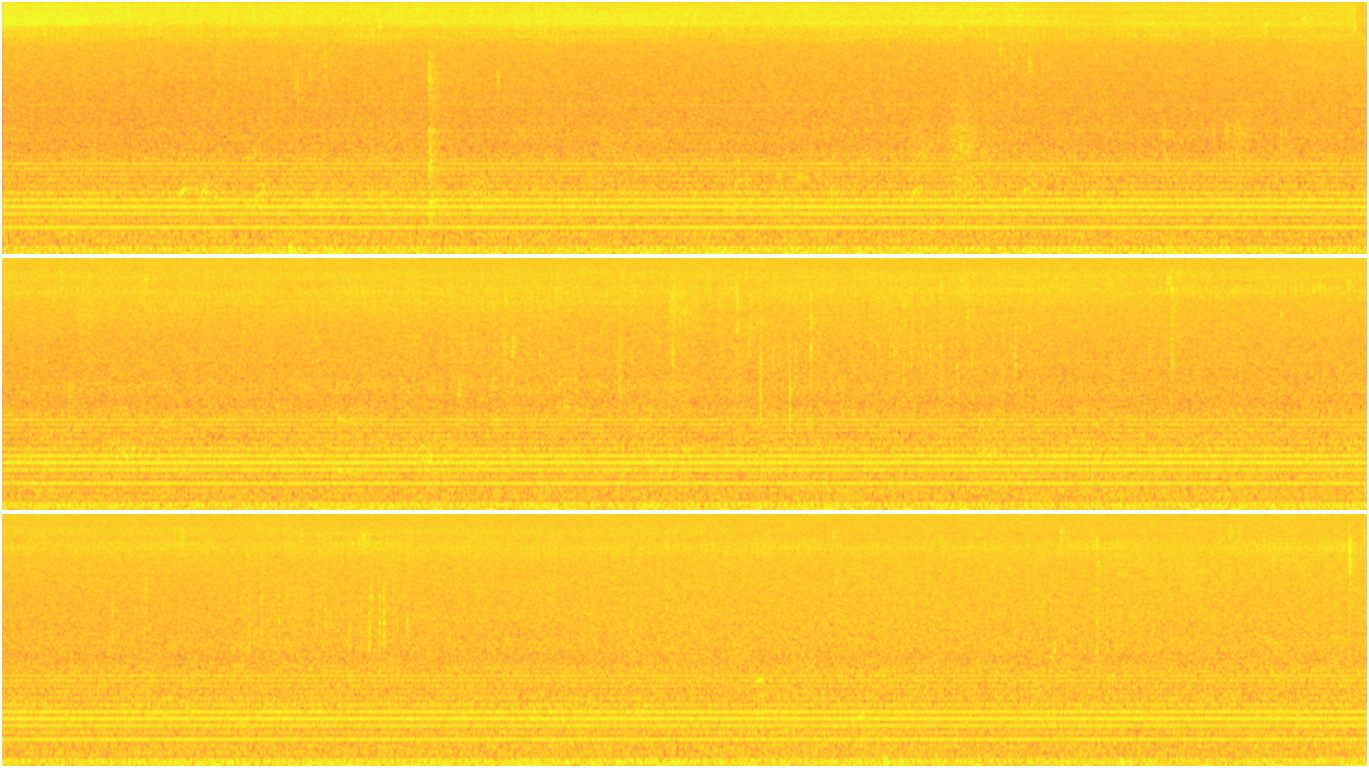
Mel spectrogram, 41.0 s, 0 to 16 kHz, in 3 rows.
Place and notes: V Drago, Ribniška ulica, Maribor, Slovenia - corners for one minute
one minute for this corner: V Drago and Ribniška ulica, transformer
24 August 2012, 20:41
